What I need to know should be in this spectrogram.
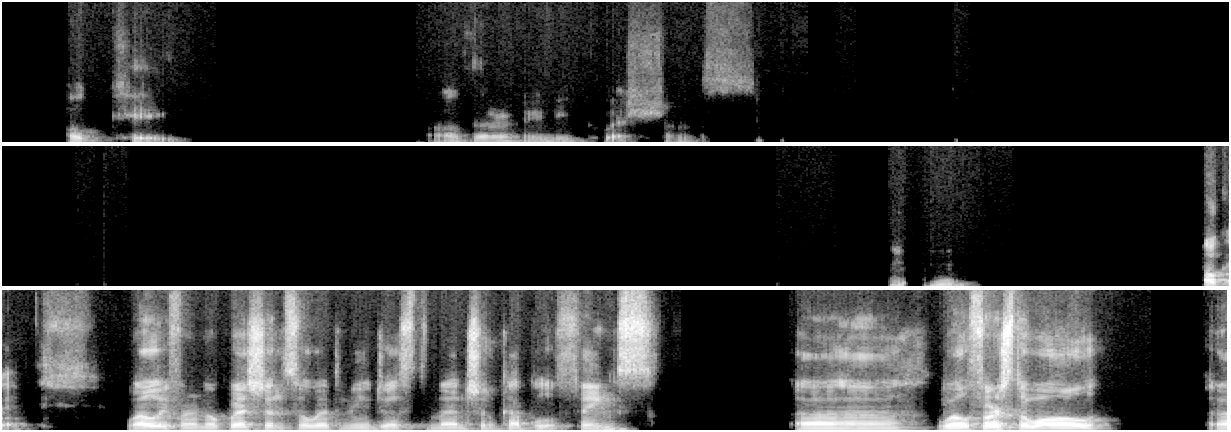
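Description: A man lectures calmly over an online call, with pauses.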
